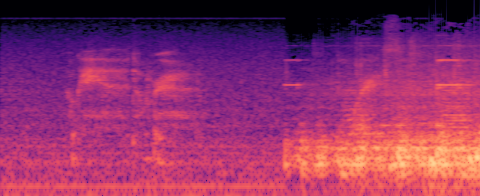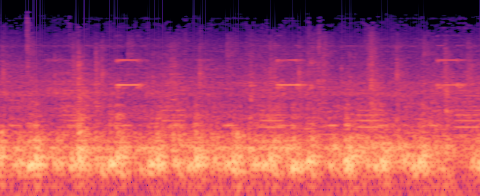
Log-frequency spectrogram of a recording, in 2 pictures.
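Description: A hospital delivery-room monitor beeping once about every two seconds over voices. Before it there are a few quiet seconds with a faint breath.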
